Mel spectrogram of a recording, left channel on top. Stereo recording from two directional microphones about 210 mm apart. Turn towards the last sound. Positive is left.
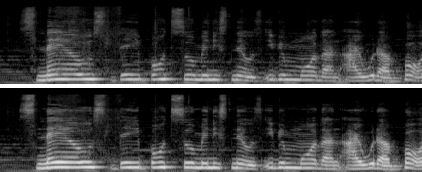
turn(degrees=-35)  # may be behind; listen again after turning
